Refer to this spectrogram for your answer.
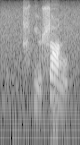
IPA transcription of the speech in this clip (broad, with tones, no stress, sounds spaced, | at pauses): t͡ɕʰ y̰˨˩ ʂ ɑ˥˩ ŋ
